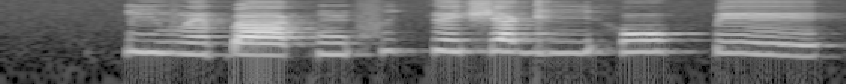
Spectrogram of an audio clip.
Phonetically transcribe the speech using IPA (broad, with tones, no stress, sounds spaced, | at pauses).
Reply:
k͡p ĩ˧ v ɛ̃˨ ɓ aː˨ k ũ˨ f i˦ k ɛ̃˦ ʃ a˦ ɡ iː˧ h oː˦ k͡p eː˦˨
